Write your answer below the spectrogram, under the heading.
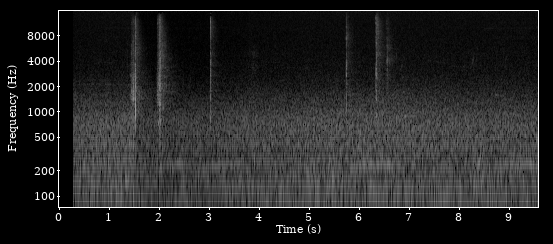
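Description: Steady outdoor background hiss with several short, sharp cracks: two about a second and a half and two seconds in, a fainter one at three seconds, and three faint ones around six seconds.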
